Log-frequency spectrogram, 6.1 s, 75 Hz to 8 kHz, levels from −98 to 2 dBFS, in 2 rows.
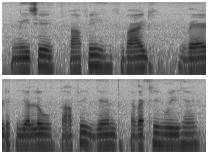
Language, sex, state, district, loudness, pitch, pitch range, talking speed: Hindi, male, Bihar, Lakhisarai, -17 LUFS, 115 Hz, 110-120 Hz, 100 wpm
